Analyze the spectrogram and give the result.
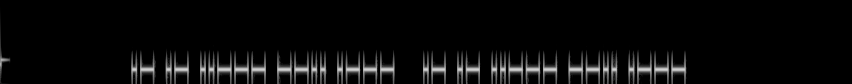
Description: Morse code, heard as a keyed tone, about 28 wpm, 700 Hz. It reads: AA2ZJ AA2ZJ
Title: USA Call Signs Repeated 2x 28wpm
